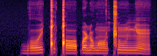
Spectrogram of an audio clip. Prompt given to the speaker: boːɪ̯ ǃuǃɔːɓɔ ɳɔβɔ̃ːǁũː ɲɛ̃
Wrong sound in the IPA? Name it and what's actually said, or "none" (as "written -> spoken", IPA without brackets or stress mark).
none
